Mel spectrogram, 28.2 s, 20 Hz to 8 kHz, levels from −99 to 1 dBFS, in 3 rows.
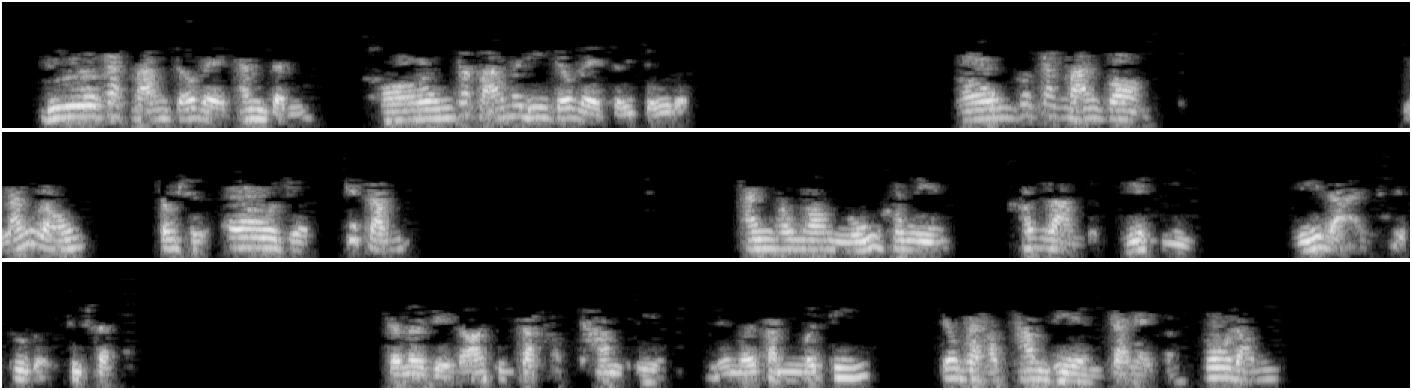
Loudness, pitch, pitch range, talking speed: -20 LUFS, 175 Hz, 155-215 Hz, 155 wpm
